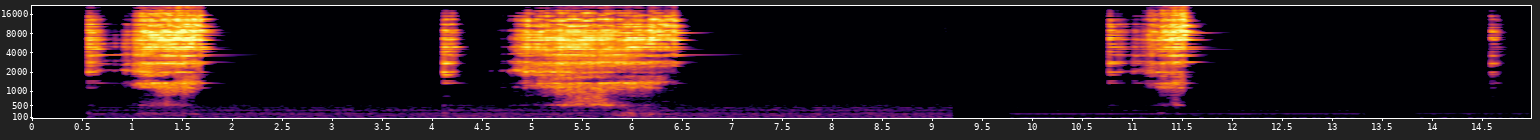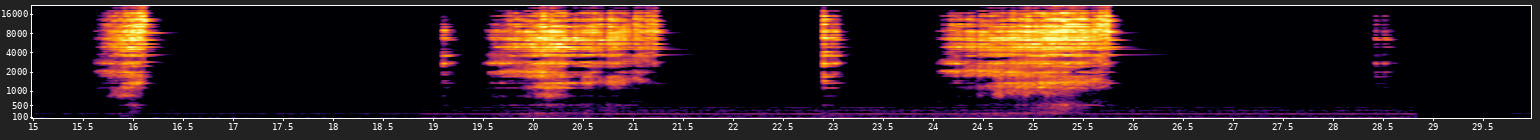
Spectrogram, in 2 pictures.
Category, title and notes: Sound effects > Objects / House appliances
silverware knife light sword shing sounds Heaven feel 10192025
raw recording of silverware knives slide against each other. Create this movie quality sword slide sound.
